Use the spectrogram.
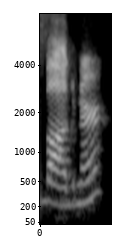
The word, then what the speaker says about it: Wagner: composer but it starts with the w it's pronounced wagner though so since we're crafty performers all of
